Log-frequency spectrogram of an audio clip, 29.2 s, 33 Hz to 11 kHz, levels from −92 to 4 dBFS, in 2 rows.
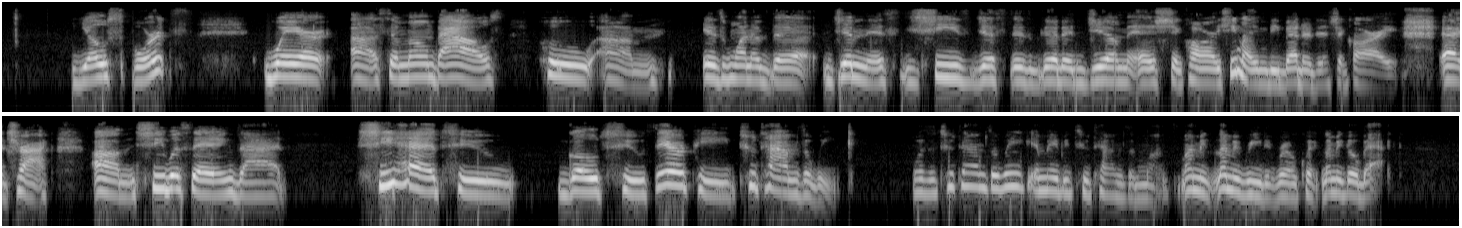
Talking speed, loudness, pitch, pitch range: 140 wpm, -25 LUFS, 190 Hz, 170-230 Hz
